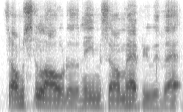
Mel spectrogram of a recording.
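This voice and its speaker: A man's voice: medium pitch, fairly even intonation, racing, darkish tone. Joking man on a dull line. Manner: crude joking banter. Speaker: guest. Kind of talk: casual chat.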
